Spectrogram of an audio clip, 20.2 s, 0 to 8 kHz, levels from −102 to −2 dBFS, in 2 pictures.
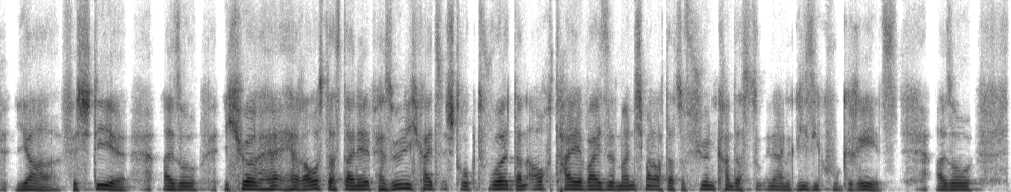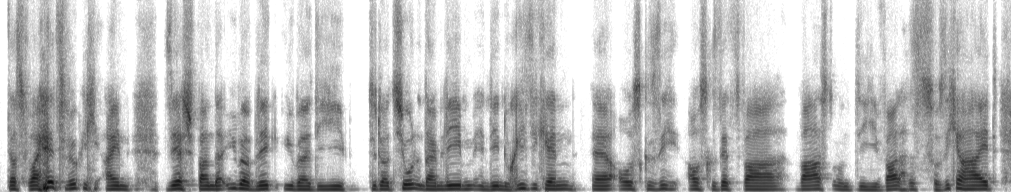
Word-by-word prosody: Ja, 115 -3 -1
verstehe. 125 +1 +2 0.3
Also, 130 -1 +1 0.2
ich 120 -5 -2
höre 150 -2 +7
he 135 +1 +3
heraus, 135 +5 +3
dass 140 -6 +1
deine 140 0 +5
Persönlichkeitsstruktur 145 +1 0
dann 140 -2 0
auch 145 +1 -4
teilweise 140 -1 +2
manchmal 135 +1 -1
auch 130 - -2
dazu 130 +1 -5
führen 140 +4 -3
kann, 135 0 -3
dass 125 0 -4
du 130 - -13
in 130 0 -6
ein 125 -1 -4
Risiko 130 0 -6
gerätst. 120 -2 -4 0.3
Also, 125 0 0 0.4
das 145 -2 -1
war 150 0 +6
jetzt 205 -5 +7
wirklich 170 -1 -2
ein 140 -2 +1 0.3
sehr 150 +4 +4
spannender 140 -1 +1
Überblick 150 -2 +2
über 135 -2 -1
die 130 +1 -2 0.2
Situation 145 +4 +1
in 145 - -3
deinem 135 -1 +1
Leben, 145 +1 +2
in 135 -2 -6
denen 135 +1 0
du 125 - -3
Risiken, 145 -3 -2
äh, 135 -1 +1
ausgese 145 0 -4
ausgesetzt 135 -1 -4
war 130 -1 0
warst 145 +2 0
und 125 -3 -8
die 120 -2 -6
Wahl 140 +2 +2
hattest 125 +1 -9
zur 115 - -6
Sicherheit, 145 -2 +2
135 Hz, 160 wpm, -21 LUFS, 130-145 Hz, 0.4 s, höre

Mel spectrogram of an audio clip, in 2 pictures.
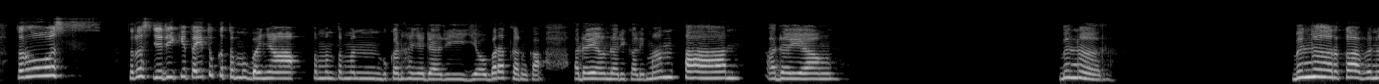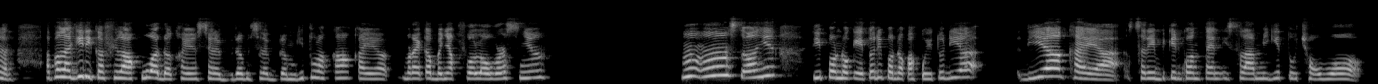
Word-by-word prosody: Terus, 385 +5 +4 0.7
terus 355 +5 0
jadi 320 +1 +4
kita 345 -1 -1
itu 350 +5 -2
ketemu 345 -6 -3
banyak 280 -1 +3 0.2
temen-temen 275 -2 -5
bukan 260 +1 -4
hanya 260 -1 -3
dari 240 -2 -4
Jawa 235 0 -2
Barat 285 +4 0
kan, 245 -3 -4
Kak, 220 -1 -6 0.3
ada 260 +1 -1
yang 265 -1 +3
dari 245 -1 -3
Kalimantan, 295 +2 +1 0.2
ada 270 +1 -1
yang 260 -1 0 2.2
Bener. 260 - 0 1.8
Bener, 335 +1 +7
Kak, 315 -3 +3
bener, 290 -5 -1 0.3
apalagi 340 +3 +4
deket 300 -3 -1
vila 290 -2 +4
aku 270 +3 -5
ada 260 -3 0
kayak 255 0 -4
selebgram-selebgram 250 -1 -4
gitulah, 295 +1 -3
Kak, 295 0 -1
kayak 255 -2 -2 0.2
mereka 270 0 0
banyak 255 0 +1
followers-nya. 270 +4 -1 1.3
Heeh, 380 +4 +5
soalnya 350 +2 +2 0.4
di 300 - 0
pondok 295 -3 +1
itu, 260 +1 0
di 310 - -5
pondok 265 -4 -1
aku 250 0 -3
itu 290 - -9
dia 315 +4 -2 0.5
dia 350 +11 +5
kayak 255 -3 +1
sering 275 -1 -2
bikin 280 0 -4
konten 270 -1 -3
islami 265 -1 -2
gitu, 280 0 -8
cowok. 250 -2 -3
275 Hz, 120 wpm, -24 LUFS, 255-310 Hz, 2.2 s, Bener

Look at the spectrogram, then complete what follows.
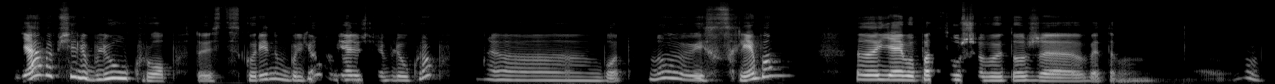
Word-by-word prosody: Я 425 +4 +8
вообще 395 -3 0
люблю 275 -1 +4
укроп, 170 - -1 0.2
то - - -8
есть 80 0 -8
с - - -15
куриным 220 +3 -2
бульоном 205 +4 -7
я 215 0 +1
еще 210 -2 -5
люблю 190 0 -5
укроп, 315 - -7 0.4
э, 190 -3 -6 0.2
вот, 140 -4 -8 0.2
ну 265 +1 -3
и 205 - 0
с 185 - -9
хлебом, 265 - +3 0.8
э, 215 -1 +5
я 215 -1 +7
его 200 -1 +7
подсушиваю 200 -3 -1
тоже 180 -4 -1
в - - -15
этом, - - -8
м, - - -17 0.4
а, - - -32 0.4
ну, 280 -6 -11
в - - -21
205 Hz, 140 wpm, -24 LUFS, 185-245 Hz, 0.8 s, Я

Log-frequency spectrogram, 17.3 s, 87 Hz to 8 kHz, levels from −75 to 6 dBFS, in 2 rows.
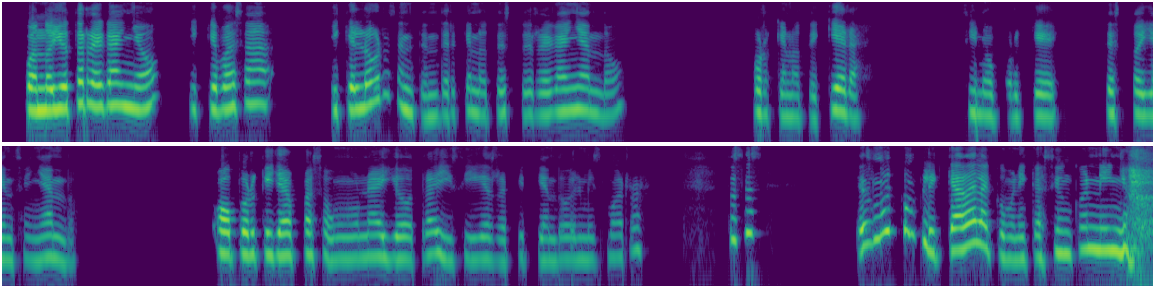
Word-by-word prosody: cuando 245 -1 +8
yo 260 +1 +7
te 305 - +6
regaño, 285 +1 +4 0.2
y 250 - -10
que 255 +1 +1
vas 260 +1 +2
a 300 -1 -2 0.4
y 240 - -5
que 250 0 +4
logres 335 +9 +1
entender 210 -4 -5
que 240 - -8
no 215 -2 -7
te 220 - -9
estoy 225 -1 -9
regañando 235 +2 -3 0.9
porque 215 -2 -5
no 195 -1 -8
te 190 -2 -11
quiera, 205 -1 0 0.7
sino 215 -4 -6
porque 195 +1 -5 0.3
te 225 - -1
estoy 220 -1 -4
enseñando. 205 -1 -8 1.0
O 250 -2 +6
porque 245 -1 +2
ya 235 0 +3
pasó 240 -1 -4
una 215 +2 -5
y 215 0 -3
otra 225 +3 -4
y 225 -5 -4
sigues 210 0 -9
repitiendo 200 +1 -12
el 205 - -10
mismo 205 +2 -14
error, 275 +5 -13 0.5
entonces, 475 +5 -2 0.7
es 280 - +3
muy 410 - +2
complicada 300 - +5
la 335 -3 +4
comunicación 225 +2 -4
con 290 +3 0
niños, 280 -1 +5
235 Hz, 165 wpm, -17 LUFS, 210-265 Hz, 1.0 s, cuando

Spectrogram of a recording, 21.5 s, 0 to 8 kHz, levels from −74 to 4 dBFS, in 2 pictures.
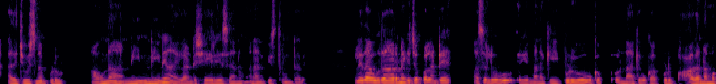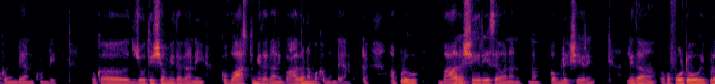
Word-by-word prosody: అది 140 0 +1
చూసినప్పుడు 145 -1 0 0.6
అవునా! 155 +7 +1 0.3
నేన్ 155 +4 0
నేనేనా 175 +4 +2
ఇలాంటి 130 0 -4
షేర్ 135 +1 -2
చేశాను? 135 0 -3
అని 135 - -7
అనిపిస్తూ 125 +2 -7
ఉంటది. 105 +1 -11 0.8
లేదా 200 +4 +7 0.2
ఉదాహరణకి 185 0 +5
చెప్పాలంటే 175 +2 +1 0.5
అసలు 155 0 +1 0.4
ఈ - - -4 0.2
మనకి 140 +2 -5
ఇప్పుడు 155 +4 +2 0.2
ఒక 145 - -5 0.5
నాకి 135 +1 -4
ఒకప్పుడు 135 +1 -4 0.2
బాగా 140 +4 +2
నమ్మకం 140 -2 -1
ఉండే 115 0 -5
అనుకోండి. 110 -1 -11 0.6
ఒకా 125 - -5 0.5
జ్యోతిష్యం 125 +3 +6
మీద 120 -1 -4
గాని, 110 +1 -4 0.3
ఒక 115 - -6
వాస్తు 115 +4 +2
మీద 120 -2 -2
గాని 115 0 -3
బాగా 120 +9 0
నమ్మకం 130 -5 -6
ఉండే 105 0 -9
అనుకుంటే, 105 +7 -11 0.4
అప్పుడు 160 +2 +1 0.6
బాగా 150 +9 +3
షేర్ 130 -1 +1
చేశామని 115 -3 -1
అనుకుందాం 100 0 -11 0.2
పబ్లిక్ 115 +1 -1
షేరింగ్. 105 -1 -6 0.5
లేదా 140 +1 +1 0.3
ఒక 140 - -5
ఫోటో 145 +2 +5 0.2
ఇప్పుడు 140 0 -2
135 Hz, 135 wpm, -30 LUFS, 115-150 Hz, 0.8 s, లేదా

